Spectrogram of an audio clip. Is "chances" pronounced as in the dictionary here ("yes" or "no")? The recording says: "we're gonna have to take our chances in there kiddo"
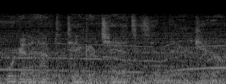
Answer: yes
